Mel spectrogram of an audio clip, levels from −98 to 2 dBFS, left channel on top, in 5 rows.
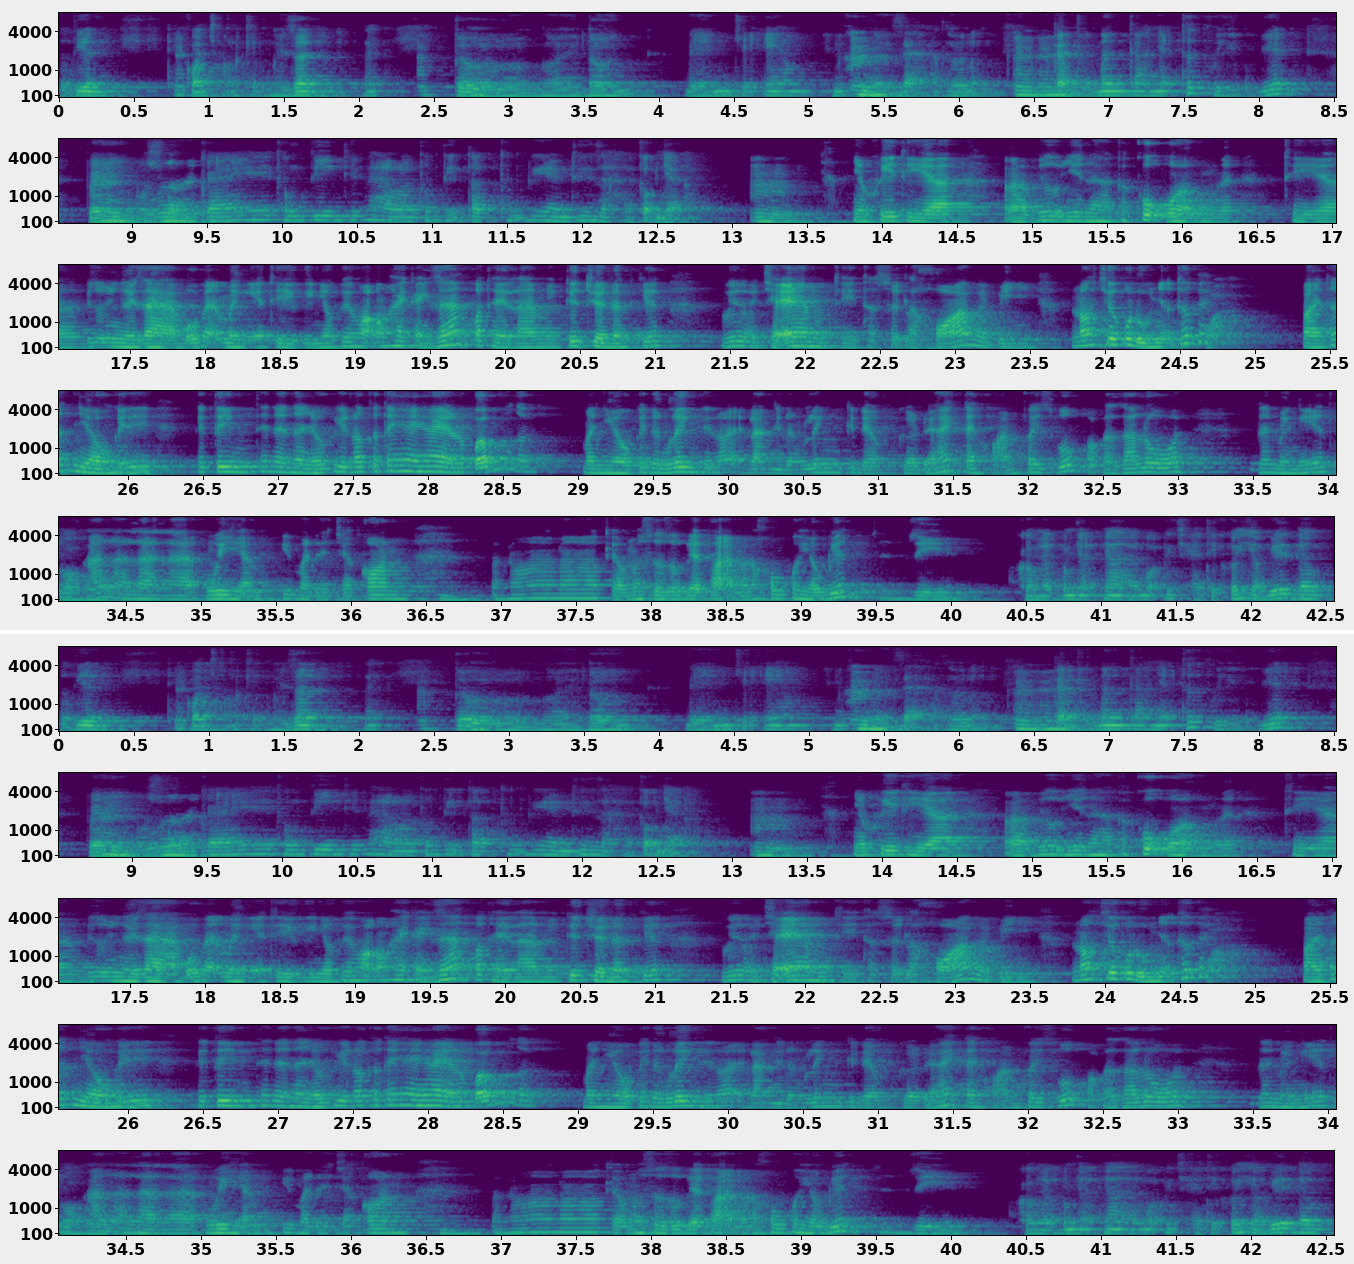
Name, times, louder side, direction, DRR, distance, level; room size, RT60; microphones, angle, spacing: voice 1, 0.0-3.8 4.2-12.7 24.7-24.9 25.8-26.1 30.1-30.5 33.5-33.6 34.0-34.7 36.6-36.8 40.4-42.5, left 1 dB, 40° left, 3 dB, 1.1 m, -39 dB
voice 2, 2.4-2.9 5.3-5.6 6.4-6.7 8.8-9.4 13.1-13.4 13.8-16.3 16.7-24.6 25.3-26.2 26.6-28.7 29.0-33.0 33.5-36.6 36.9-40.0, left 2 dB, 70° left, 5 dB, 1.5 m, -34 dB
24.5 x 11.0 x 3.3 m, 0.92 s
head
